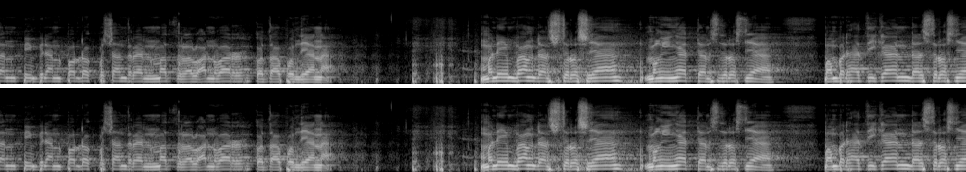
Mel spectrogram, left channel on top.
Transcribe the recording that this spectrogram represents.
pimpinan Pondok Pesantren Matla'ul Anwar Kota Pontianak. Menimbang dan seterusnya, mengingat dan seterusnya, memperhatikan dan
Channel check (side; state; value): both; normal; correlation 0.35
